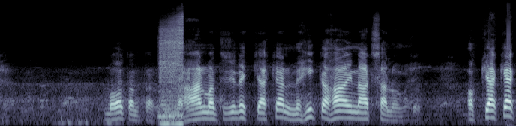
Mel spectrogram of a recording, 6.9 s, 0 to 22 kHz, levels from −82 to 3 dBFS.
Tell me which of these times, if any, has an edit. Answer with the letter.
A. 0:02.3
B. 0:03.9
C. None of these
A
